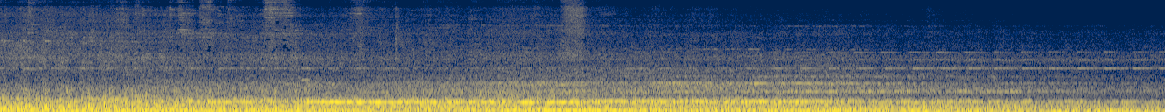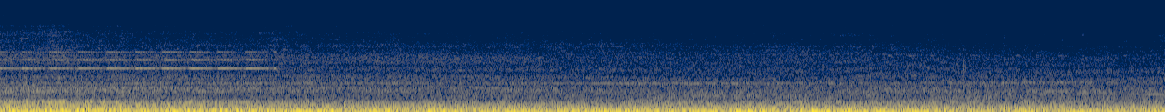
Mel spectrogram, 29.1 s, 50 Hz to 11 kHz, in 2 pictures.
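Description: Rear distributed-power diesel locomotives of a loaded coal train, an EMD SD70ACe and a GE ES44AC, rumbling past over the rails with the wagons, then fading as they move away. A grade-crossing warning bell rings steadily and stops about two-thirds of the way through as the train clears.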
